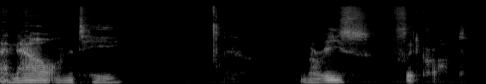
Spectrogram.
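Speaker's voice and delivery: very quiet, hushed golf announcer commentary voice. Telling the story of golfer maurice flitcroft, golf announcer voice. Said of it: "I imagine, like, the golf announcer".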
